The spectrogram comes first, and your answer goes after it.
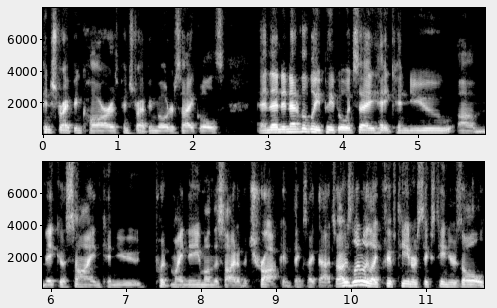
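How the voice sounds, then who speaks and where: Over a very clean recording with a silent background, a man with a slight New York accent and a bright, sharp tone speaks at a fairly quick pace with hardly any pauses. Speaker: branding agency owner. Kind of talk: podcast interview.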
